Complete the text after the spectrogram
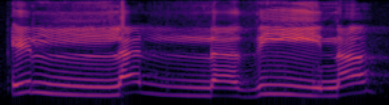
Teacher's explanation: تو ہم نے تشدید کو باقی رکھنا ہے، اچھے انداز سے رک کر ادا کرنا ہے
